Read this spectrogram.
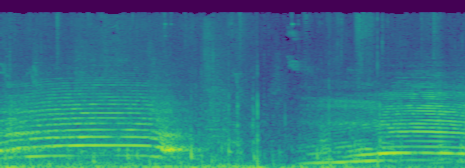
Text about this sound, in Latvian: Uz izsoli jau savesti gaļas lielopi no visas Latvijas.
